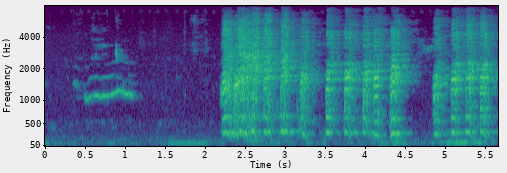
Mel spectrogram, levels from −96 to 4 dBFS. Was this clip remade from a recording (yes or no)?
no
